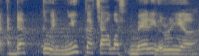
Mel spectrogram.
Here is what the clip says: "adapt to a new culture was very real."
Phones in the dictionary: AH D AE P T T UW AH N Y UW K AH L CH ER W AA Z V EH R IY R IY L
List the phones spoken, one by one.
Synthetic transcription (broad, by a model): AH D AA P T T UW AH N Y UW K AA CH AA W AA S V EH R IY R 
